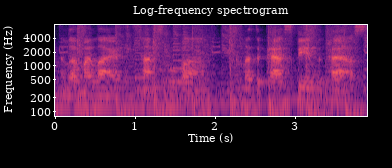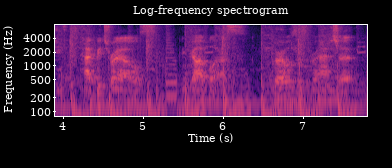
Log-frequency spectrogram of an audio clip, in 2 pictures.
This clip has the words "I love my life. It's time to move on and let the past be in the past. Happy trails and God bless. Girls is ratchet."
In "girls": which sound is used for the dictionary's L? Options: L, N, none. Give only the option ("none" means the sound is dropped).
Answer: L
